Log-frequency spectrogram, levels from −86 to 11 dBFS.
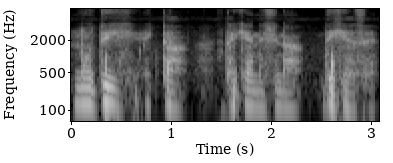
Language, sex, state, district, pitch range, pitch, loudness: Nagamese, male, Nagaland, Kohima, 115-130 Hz, 125 Hz, -24 LUFS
